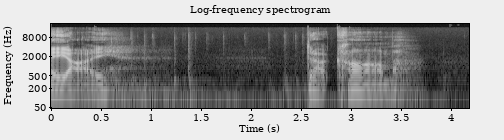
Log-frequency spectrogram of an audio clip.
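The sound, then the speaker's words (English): Typing a query on a computer keyboard: a few scattered soft key clicks sit under a voice that hums or vocalizes without clear words. “Like, let's type it in here right now.”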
